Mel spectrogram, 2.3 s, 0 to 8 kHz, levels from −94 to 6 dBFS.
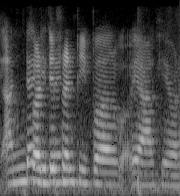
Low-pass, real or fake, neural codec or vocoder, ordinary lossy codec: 7.2 kHz; real; none; none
